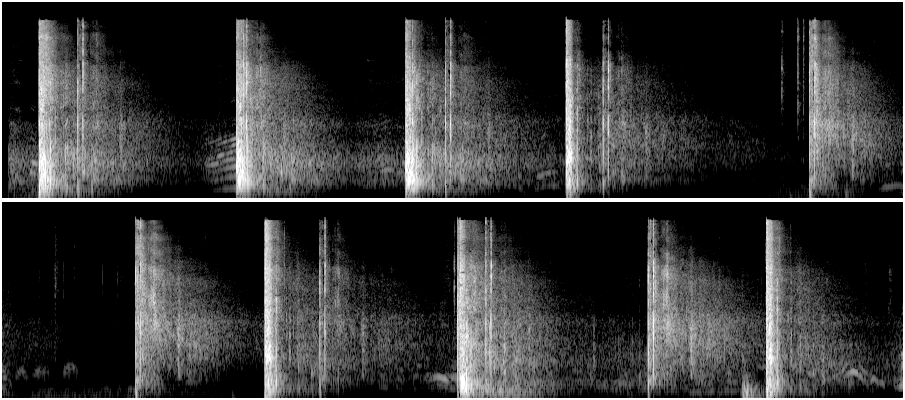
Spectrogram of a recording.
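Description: Revolver fired in slow, deliberate single shots, about ten in all, one every second and a half to two seconds. Each shot has a short ringing tail and a fainter second crack just after it.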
